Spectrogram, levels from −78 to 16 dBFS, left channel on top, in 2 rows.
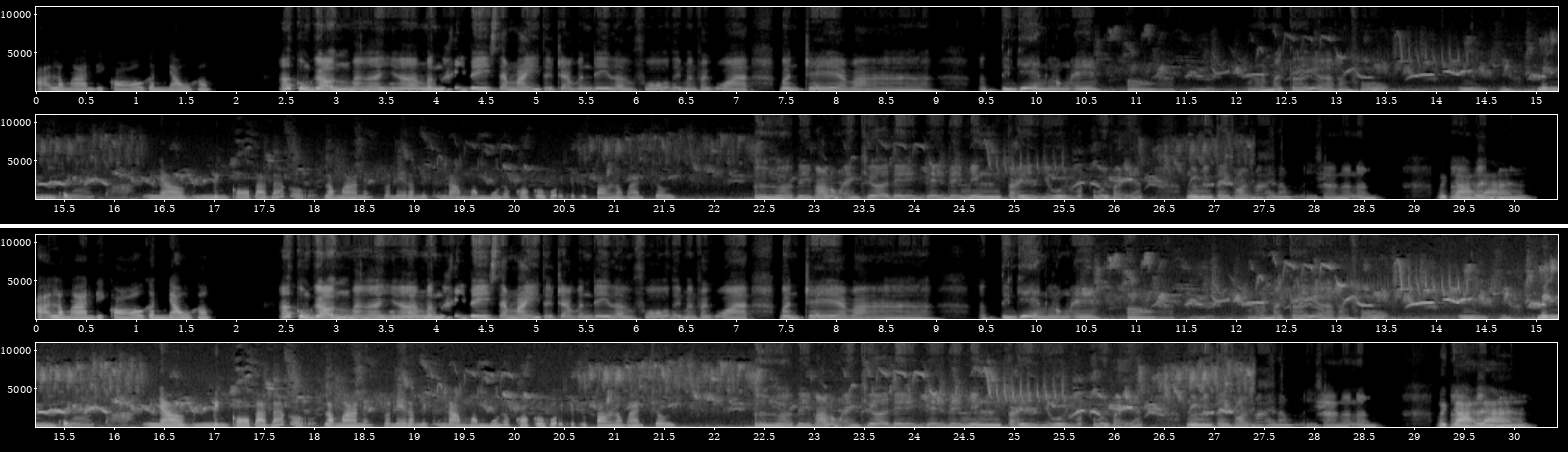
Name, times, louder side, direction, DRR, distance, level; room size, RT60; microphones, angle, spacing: voice 1, 0.0-1.7 3.5-3.9 10.9-11.2 14.2-14.5 15.0-21.6 28.0-28.2 29.2-30.1, right 6 dB, 80° right, 0.6 m, -25 dB
voice 2, 2.4-10.7 11.2-11.8 12.1-13.6 14.6-15.5 22.4-30.2, right 1 dB, 15° right, 0.9 m, -28 dB
sound 1, 10.4-27.4, right 8 dB, 45° right, 1.3 m, -34 dB
head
